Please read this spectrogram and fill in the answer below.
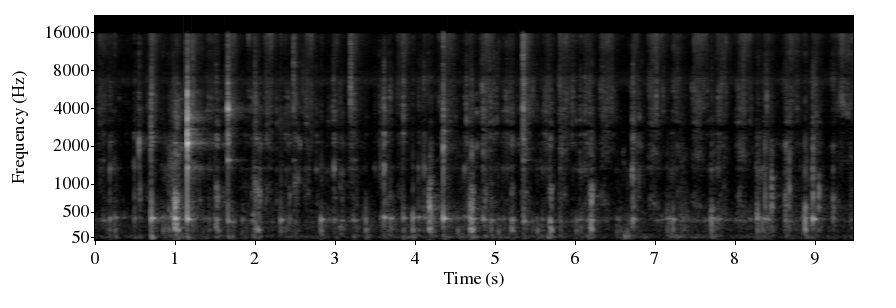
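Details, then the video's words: English cream Golden Retriever working peanut butter from a nearly empty jar, recorded on a Samsung Galaxy S10e; sharp wet smacks and tongue flicks, a few louder clatters against the jar, quiet room between licks. "Dog Licking Peanut Butter Out of Almost Empty Jar - Golden Retriever"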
